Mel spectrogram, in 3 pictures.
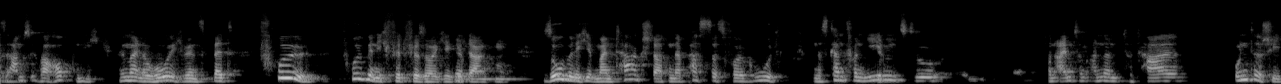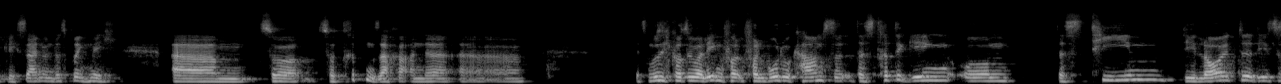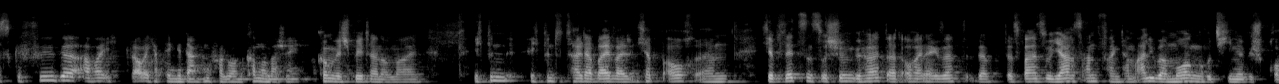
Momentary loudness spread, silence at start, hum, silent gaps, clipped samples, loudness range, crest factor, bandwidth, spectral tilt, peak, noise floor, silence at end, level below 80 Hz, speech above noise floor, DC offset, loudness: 12 LU; 0 s; none; 12.15-12.34 s, 18.86-19.15 s, 23.32-23.37 s; under 0.1%; 6 LU; 22 dB; 12 kHz; -5.5 dB/octave; -6 dBFS; -63 dBFS; 0 s; -78 dBFS; 35 dB; under 0.1%; -28 LUFS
